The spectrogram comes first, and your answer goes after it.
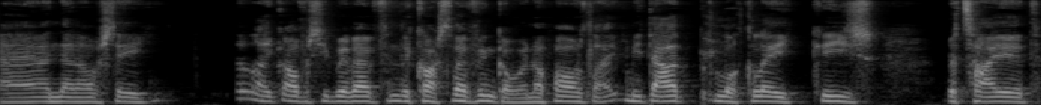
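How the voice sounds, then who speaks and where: Fairly high-pitched and in a Liverpool accent, a man speaks with fairly even intonation. The recording is very clean, with a silent background. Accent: Liverpool (Scouse). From Liverpool, England. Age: 30s. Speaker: streamer and podcast host. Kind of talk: casual chat.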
